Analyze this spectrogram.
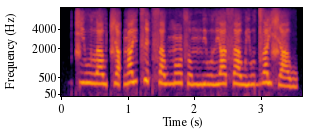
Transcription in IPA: t͡ɕju˨˩ la˨˩wt͡ɕa˨ʔŋa˦jt͡se˦ʔ sa˧wn̪ɔ̃˥˧so˧m n̪ju˧lja˦sa˥˧wju˥˧ d͡za˥˧jɕa˨˩w

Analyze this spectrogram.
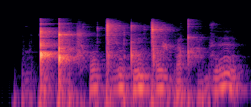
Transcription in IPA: pṳ˩˥ǃi˩˥ǃṳ˩˥ t͡sʰo˧˥˧ǀɛ̤˧˥˧u̯ tẽ˧˥˧ ǀo˧˥˧ʒbø˩˥qʰṳ˩˥b ðø˧˥˧

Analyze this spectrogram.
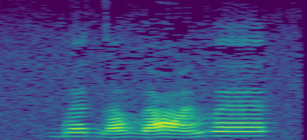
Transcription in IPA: bəː˦ɡʌ˩˥və˩˥ ʕə̃˩˥vəː˦

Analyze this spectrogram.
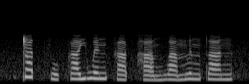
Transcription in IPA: ʈa˦˥t̚ fo˨˩˨ka˧˥jwɛ˧ŋka˨˩k̚ ha˨˩˨m wa˨˩˦mlə˧ŋt̪a˧n

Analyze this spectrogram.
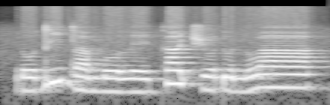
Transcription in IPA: ɾo˨di˦da˨ mo˨ le˨ ka˦t͡ʃʊ˨ɗʊ˨n βa˦

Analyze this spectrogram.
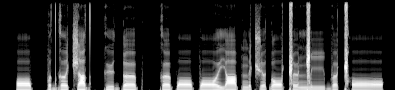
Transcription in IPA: ɔːpːədɡəːt͡ʃad kːyːdɗœːp kːœpɔː pɔːjaːpŋət͡ʃø ɗɔǁøŋ͡ǁiː bœǁʰɔː

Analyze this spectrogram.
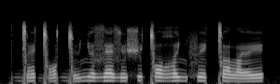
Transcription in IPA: ɡ͡ǀɛ˥˧ɡ͡ǀɔ˦˥ɡ͡ǀʏ˦˥ʎə˥˧ zɛ˥˧zʏ˦˥ʃʏ˥˧ǀɔ˥˧ ʁə˥˧ʎfe˥˧ ǀə˥˧lˠe˦˥

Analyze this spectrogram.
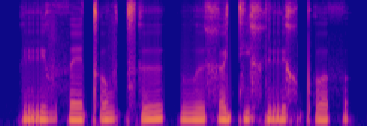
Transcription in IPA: rʲɨvθe tʼʊvt͡sʼɨ | βɨxø tʲɨx rʲoxpʼʊθ

